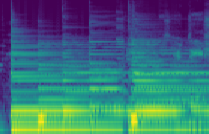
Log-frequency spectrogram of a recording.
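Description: Guitar strings being tuned down a half step to E flat, a series of plucked notes ringing clearly one after another, close and loud with no talking.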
